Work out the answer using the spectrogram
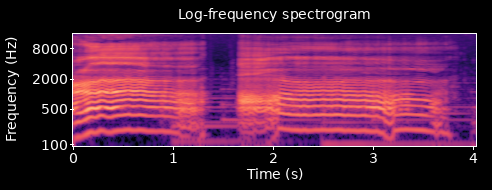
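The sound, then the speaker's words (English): A human voice imitates a crocodile groaning in pain with its jaw swollen. The groans are loud, drawn-out and moaning, in two long stretches split by a short pause, and the pitch wavers and dips near the end of each. “Early one morning, the forest animals were awakened by a loud groaning sound. Something was in terrible pain.”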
